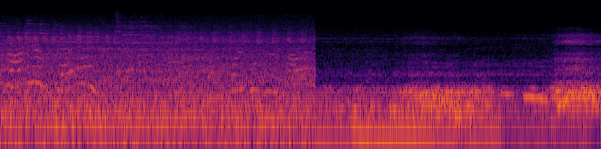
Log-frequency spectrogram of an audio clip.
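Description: People's voices over outdoor noise, then after an abrupt cut, about three seconds in, a low rumble from a mine-train roller coaster running on its track, with a brief louder burst near the end.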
